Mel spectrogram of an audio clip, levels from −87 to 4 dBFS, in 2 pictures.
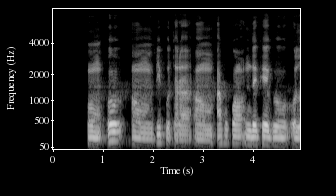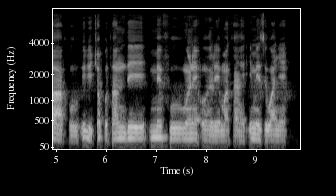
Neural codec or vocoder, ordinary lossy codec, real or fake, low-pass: none; none; real; 7.2 kHz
